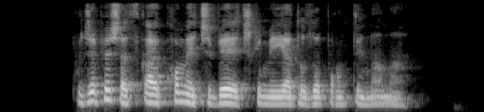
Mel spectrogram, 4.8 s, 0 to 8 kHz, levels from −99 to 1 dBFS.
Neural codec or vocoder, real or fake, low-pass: none; real; 7.2 kHz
